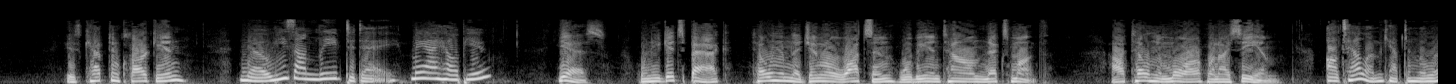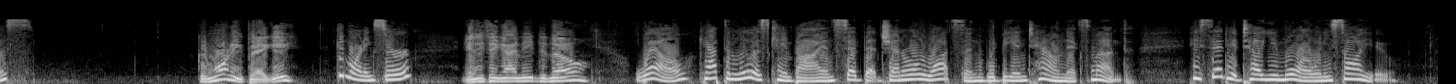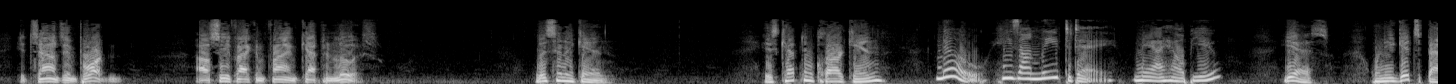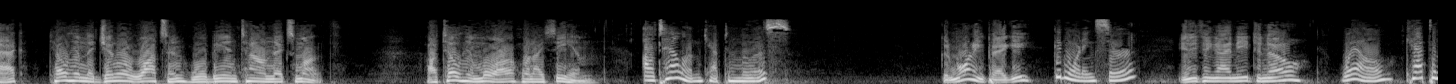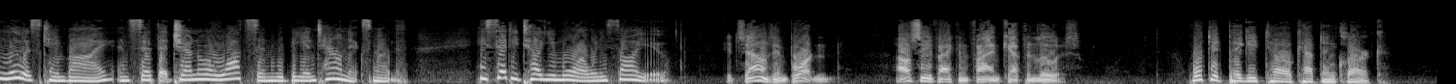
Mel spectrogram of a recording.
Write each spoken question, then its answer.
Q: What did Peggy tell Captain Clark?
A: She told him that Captain Lewis came by and said that General Watson would be in town next month.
